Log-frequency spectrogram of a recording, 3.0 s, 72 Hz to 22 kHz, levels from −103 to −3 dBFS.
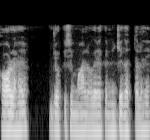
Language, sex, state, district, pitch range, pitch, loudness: Hindi, male, Chhattisgarh, Raipur, 105-110 Hz, 105 Hz, -22 LUFS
